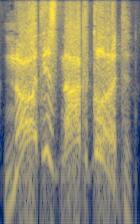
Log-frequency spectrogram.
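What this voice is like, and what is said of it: Exaggerated German accent. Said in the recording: “that terrible German accent”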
